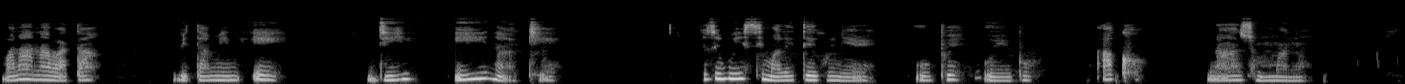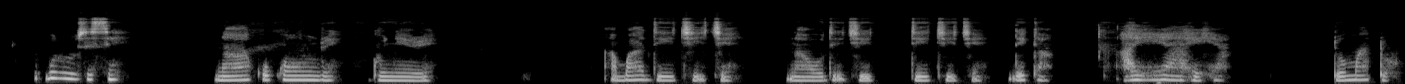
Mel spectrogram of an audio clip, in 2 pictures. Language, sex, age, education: Igbo, female, 15-29, secondary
